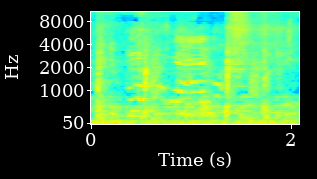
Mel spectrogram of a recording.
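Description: Background voices of other shoppers, a child's voice among them, over faint store music.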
